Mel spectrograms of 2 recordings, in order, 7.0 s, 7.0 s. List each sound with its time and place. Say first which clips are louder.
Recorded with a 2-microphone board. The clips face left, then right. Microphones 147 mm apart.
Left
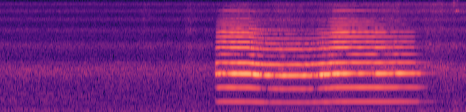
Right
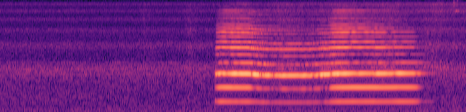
3.2 s a trumpet: right 3 dB; 45° right (ahead or behind), 0.8 m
